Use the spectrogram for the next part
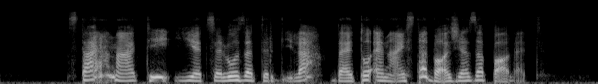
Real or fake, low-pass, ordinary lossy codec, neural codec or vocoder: fake; 9.9 kHz; Opus, 16 kbps; autoencoder, 22.05 kHz, a latent of 192 numbers a frame, VITS, trained on many speakers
